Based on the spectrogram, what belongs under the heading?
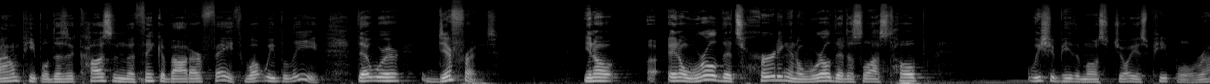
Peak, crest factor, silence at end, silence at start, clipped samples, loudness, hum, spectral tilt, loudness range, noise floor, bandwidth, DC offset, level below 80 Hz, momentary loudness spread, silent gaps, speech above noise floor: -10 dBFS; 18 dB; 0 s; 0 s; under 0.1%; -28 LUFS; none; -5.5 dB/octave; 4 LU; -63 dBFS; over 20 kHz; under 0.1%; -46 dBFS; 11 LU; none; 36 dB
